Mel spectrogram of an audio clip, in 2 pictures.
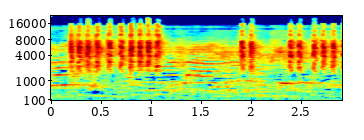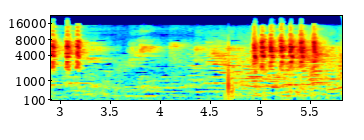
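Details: Eurasian tree sparrow chirping in quick, rattling series of high notes, several bursts with a quieter stretch and a single click-like sound near the end before more chirps.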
